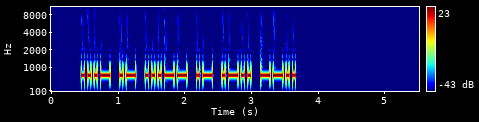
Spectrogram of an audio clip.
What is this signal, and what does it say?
Morse code, heard as a keyed tone, about 25 wpm, 690 Hz. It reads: VA3ALZ
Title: DXCC-100 Call Signs - 6 Characters - 25wpm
